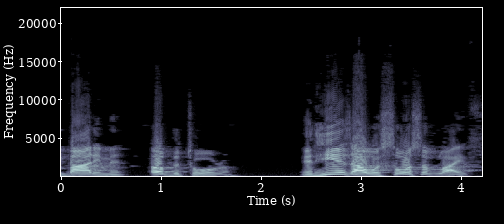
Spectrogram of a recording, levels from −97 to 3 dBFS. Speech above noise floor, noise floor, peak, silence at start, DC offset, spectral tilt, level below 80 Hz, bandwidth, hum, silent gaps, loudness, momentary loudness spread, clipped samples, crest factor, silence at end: 57 dB; -83 dBFS; -10 dBFS; 0 s; under 0.1%; -4.5 dB/octave; -70 dBFS; 12.5 kHz; none; none; -26 LUFS; 15 LU; under 0.1%; 18 dB; 0.1 s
